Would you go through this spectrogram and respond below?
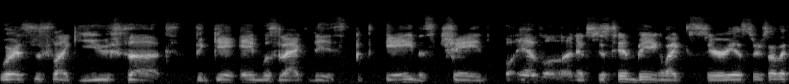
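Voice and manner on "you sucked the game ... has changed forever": put-on low, slow drawl in a bayou accent. Imitating a movie trailer narrator: Bayou Princess and the Frog voice. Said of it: "a Bayou Princess and the Frog voice".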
